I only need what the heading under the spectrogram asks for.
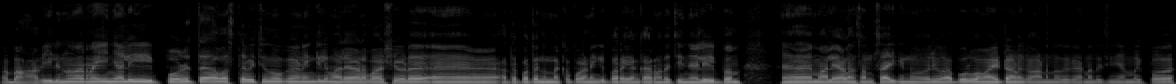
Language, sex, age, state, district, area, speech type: Malayalam, male, 18-30, Kerala, Wayanad, rural, spontaneous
